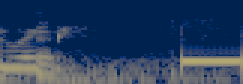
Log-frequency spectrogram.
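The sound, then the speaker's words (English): A brief murmur of voice gives way to a single steady electronic phone button tone as a call is hung up, loud and clear, holding for about a fifth of a second before cutting off. “That's the number. That's the button when you hang up.”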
